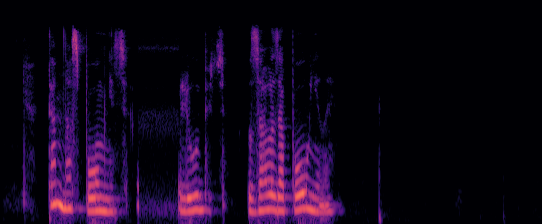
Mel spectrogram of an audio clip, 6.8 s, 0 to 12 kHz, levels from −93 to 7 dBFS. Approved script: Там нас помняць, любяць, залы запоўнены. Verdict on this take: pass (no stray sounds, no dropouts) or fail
pass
